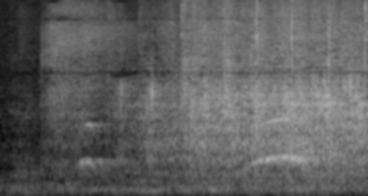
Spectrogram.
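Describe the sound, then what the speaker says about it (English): An audience bursts into applause that builds after a short pause and holds steady and dense to the end, with some voices mixed in. "He deserves this applause."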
